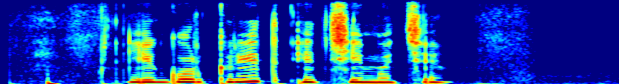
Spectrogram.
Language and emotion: Russian, neutral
